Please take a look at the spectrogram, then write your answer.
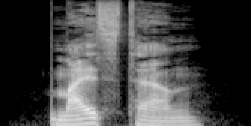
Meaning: to master (acquire complete knowledge or skill in art, technique or subject)
- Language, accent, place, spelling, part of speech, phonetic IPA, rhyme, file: German, Germany, Berlin, meistern, verb, [ˈmaɪ̯stɐn], -aɪ̯stɐn, De-meistern.ogg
